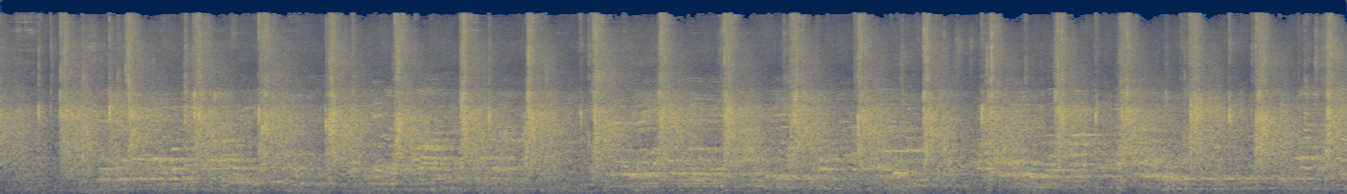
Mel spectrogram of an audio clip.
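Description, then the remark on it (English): Protesters outside the House chamber sing a gospel song, backed by loud, steady rhythmic handclaps on every beat, continuing for the full length at an even, strong level. “Um, I guess it would have been Monday with protesters singing gospel music.”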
